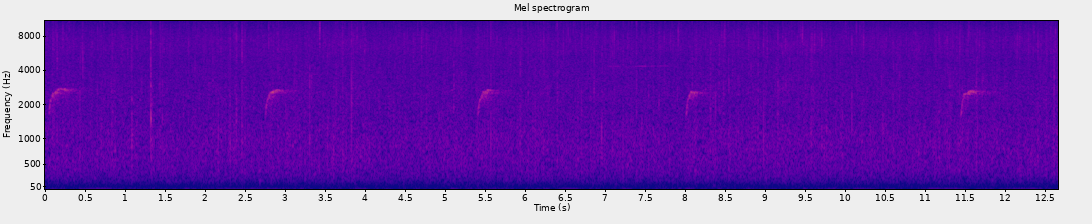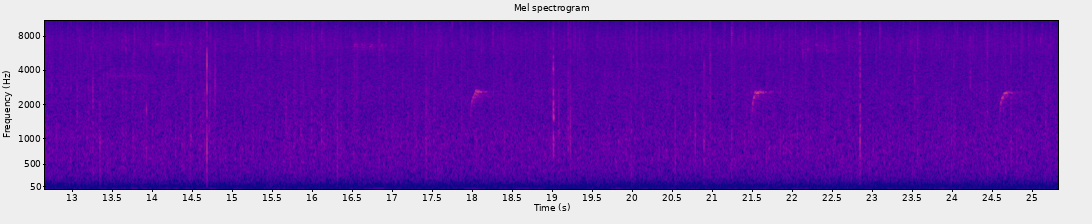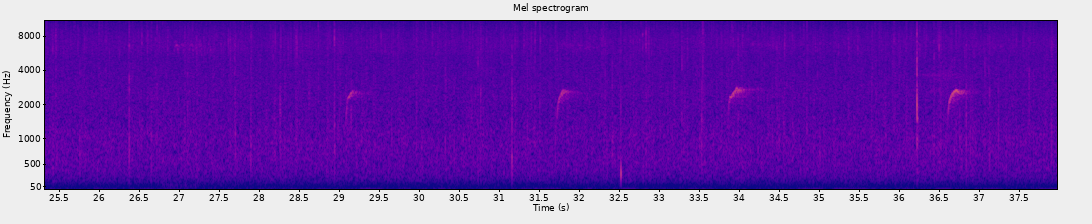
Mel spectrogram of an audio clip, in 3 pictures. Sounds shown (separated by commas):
Swainson's Thrush call, Varied Thrush song, Chestnut-backed Chickadee call, rain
